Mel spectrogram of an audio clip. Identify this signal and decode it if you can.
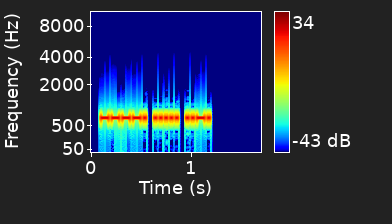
Morse code, heard as a keyed tone, about 62 wpm, spaced as for 53 wpm, 700 Hz. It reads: 95F
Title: Speed-Racing Common QSO Phrases - 45wpm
